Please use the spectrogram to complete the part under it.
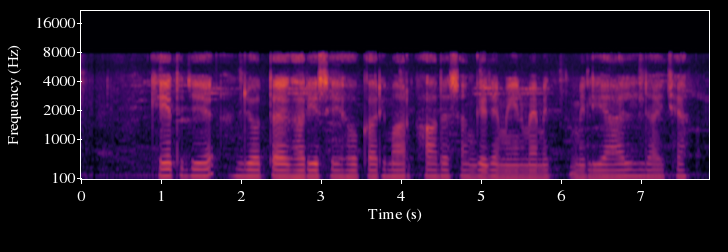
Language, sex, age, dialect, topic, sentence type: Maithili, male, 18-24, Bajjika, agriculture, statement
